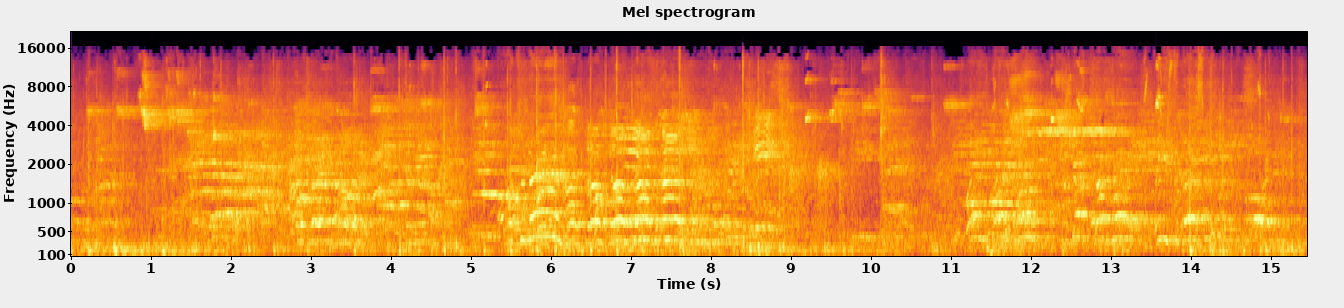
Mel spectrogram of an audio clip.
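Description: Young girls shout and call out loudly.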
